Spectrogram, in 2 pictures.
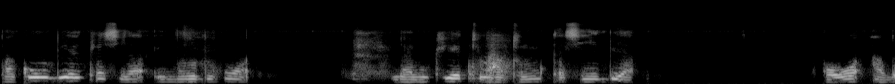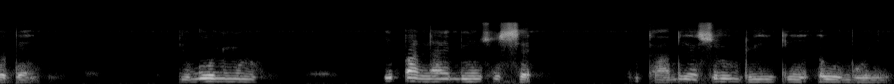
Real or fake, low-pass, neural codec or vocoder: fake; 7.2 kHz; codec, 16 kHz, 2 kbps, FreqCodec, smaller model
